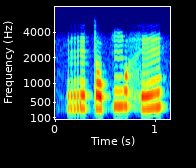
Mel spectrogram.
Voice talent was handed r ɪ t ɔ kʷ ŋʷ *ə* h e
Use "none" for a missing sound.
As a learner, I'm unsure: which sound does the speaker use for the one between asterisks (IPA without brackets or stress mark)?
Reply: ə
